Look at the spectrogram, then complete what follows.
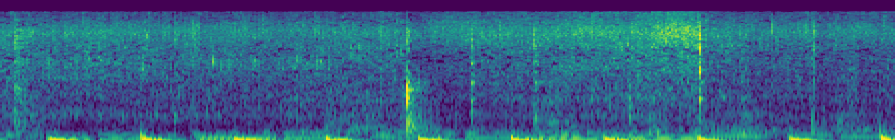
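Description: Pork pieces and sliced onions sizzling in a black wok, frying without added oil in the pork's own fat, with a steel ladle stirring and scraping the pan in a few sharp clicks. Low background music runs underneath.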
